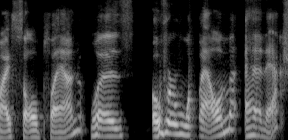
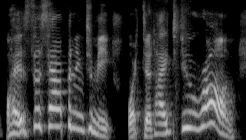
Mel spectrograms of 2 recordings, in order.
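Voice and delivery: high, fast self-pitying whine; victim voice; 9 semitones higher, 4 dB louder, faster than usual. Retold or imitated. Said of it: "that place of victim".

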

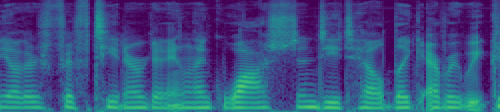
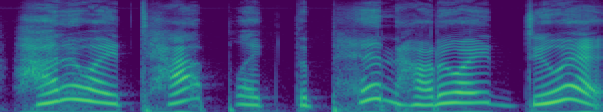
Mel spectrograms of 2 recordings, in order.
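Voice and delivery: higher, slower, baffled by the card reader; mock clueless Kris; 8 semitones higher, slower than usual. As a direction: ask helplessly like a pampered rich mom. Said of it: "And Chris is like".

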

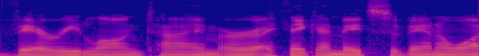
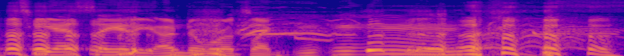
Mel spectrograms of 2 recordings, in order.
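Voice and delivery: high, loud, fast laughing impression; laughing mock voice; 11 semitones higher, 6 dB louder than usual. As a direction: squeal it out through laughter. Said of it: "And you're like".

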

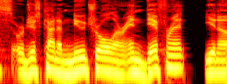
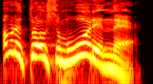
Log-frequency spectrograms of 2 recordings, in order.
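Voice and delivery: exasperated quote; 10 semitones higher, faster than usual. Retold or imitated. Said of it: "You say".

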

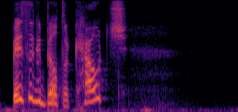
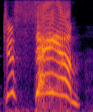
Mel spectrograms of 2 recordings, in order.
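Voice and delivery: high, loud exasperated shout; impatient yell; 11 semitones higher, 13 dB louder than usual. Retold or imitated. Urging her to read the magic words, loud and high. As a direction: snap at her to just say them. Retelling a character yelling.

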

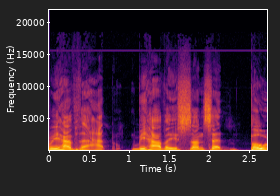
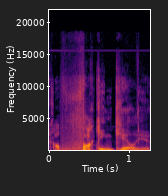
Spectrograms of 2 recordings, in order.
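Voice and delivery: low, much softer menacing mutter; mock menacing threat; 10 semitones lower, 12 dB quieter than usual. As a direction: threaten under your breath, joking. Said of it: "looked at all the other camera people like".

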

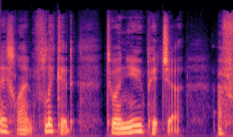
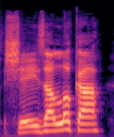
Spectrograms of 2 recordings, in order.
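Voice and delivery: higher-pitched cheeky heckle; jocular call; 7 semitones higher, 4 dB louder than usual. A narrator's reading. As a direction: toss it out as a joker. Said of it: "called a jocular voice".

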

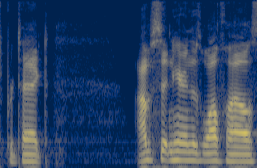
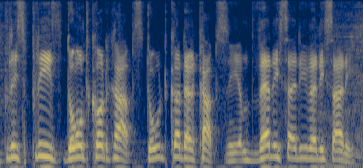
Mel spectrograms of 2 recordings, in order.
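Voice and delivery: pleading, higher-pitched imitation of an Arabic accent; broken-English Arabic accent; 4 semitones higher than usual. Drunk man's friend apologising to the cook, pleading Arabic accent. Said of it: "Only one dude spoke English, but barely".

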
